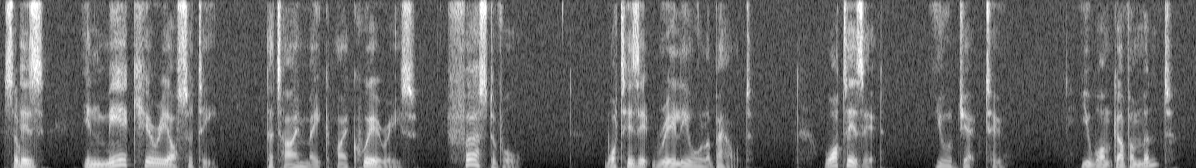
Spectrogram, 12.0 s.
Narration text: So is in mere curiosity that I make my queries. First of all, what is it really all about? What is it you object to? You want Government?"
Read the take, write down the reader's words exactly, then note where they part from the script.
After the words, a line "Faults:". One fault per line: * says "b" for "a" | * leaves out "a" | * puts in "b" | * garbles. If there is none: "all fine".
So is in mere curiosity that I make my queries. First of all, what is it really all about? What is it you object to? You want Government?"
Faults:
all fine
